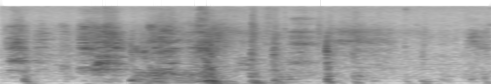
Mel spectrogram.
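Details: Ruby, a five-month-old Dogue de Bordeaux, and Bubba, a two-year-old American Bulldog, at play indoors: quick, uneven huffing pants, deep and breathy, with short sharp bursts.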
